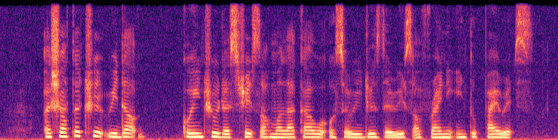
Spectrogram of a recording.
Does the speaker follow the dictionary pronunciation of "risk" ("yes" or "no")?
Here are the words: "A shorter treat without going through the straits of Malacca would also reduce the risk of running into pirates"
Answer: no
